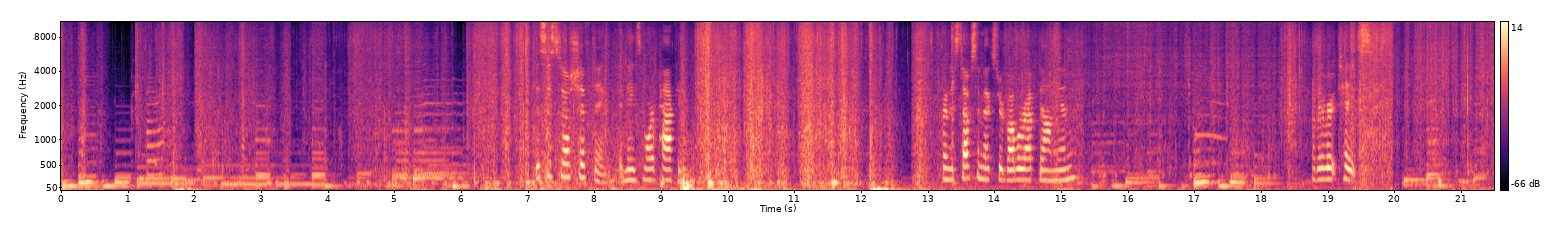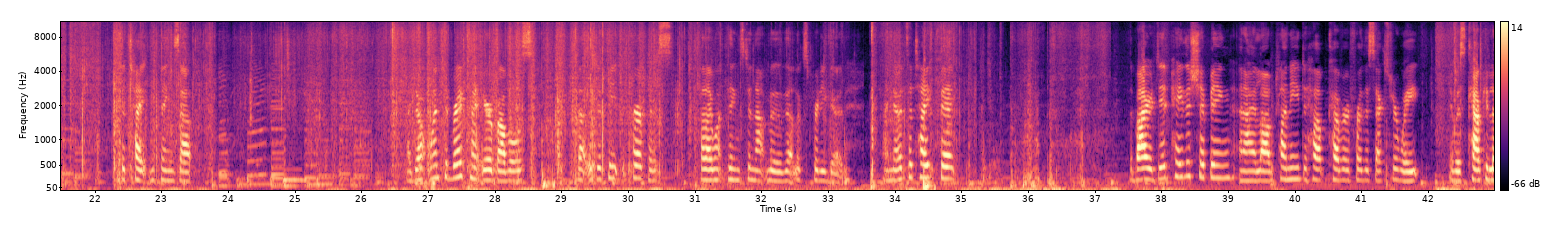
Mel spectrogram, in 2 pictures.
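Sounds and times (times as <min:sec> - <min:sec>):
background music with bass line: 0:00.0 - 0:04.2
cardboard box flaps folding: 0:00.0 - 0:13.2, 0:15.3 - 0:31.2, 0:33.6 - 0:37.3
cardboard scuffing: 0:00.0 - 0:13.6, 0:14.2 - 0:31.6, 0:33.0 - 0:37.4, 0:42.0 - 0:43.0
bubble wrap crinkling: 0:00.0 - 0:37.3, 0:42.0 - 0:43.0
soft thumps: 0:00.1 - 0:13.2.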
